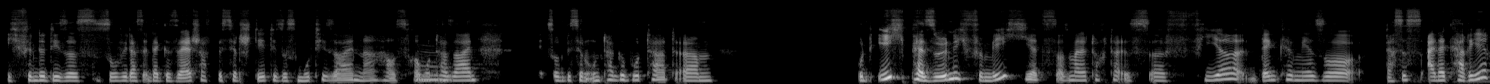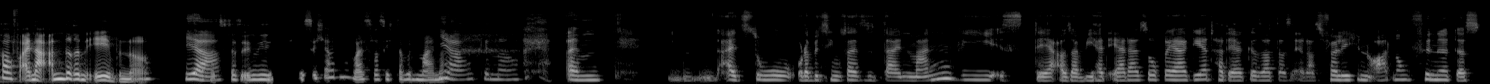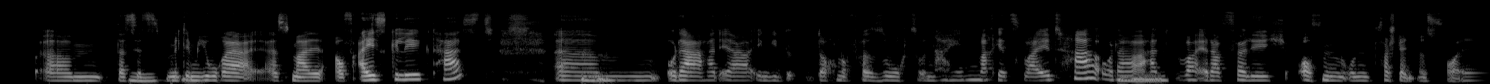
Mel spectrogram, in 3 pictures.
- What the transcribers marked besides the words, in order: static; distorted speech; other background noise; unintelligible speech; drawn out: "Ähm"; put-on voice: "Nein, mach jetzt weiter?"
- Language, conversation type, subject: German, podcast, Wie hast du zwischen Karriereaufstieg und Familienzeit abgewogen?
- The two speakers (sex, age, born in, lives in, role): female, 35-39, Germany, Germany, host; female, 40-44, Germany, United States, guest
